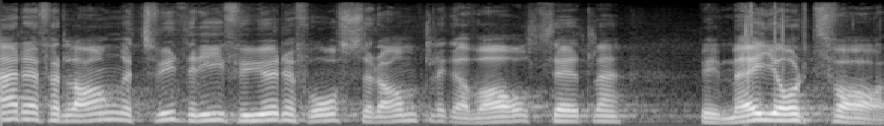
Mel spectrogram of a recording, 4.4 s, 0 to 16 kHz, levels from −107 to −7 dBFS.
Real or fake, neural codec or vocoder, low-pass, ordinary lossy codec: real; none; 14.4 kHz; none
